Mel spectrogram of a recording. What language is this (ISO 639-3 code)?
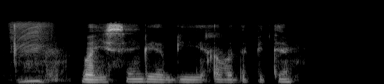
kin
